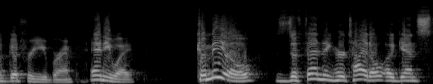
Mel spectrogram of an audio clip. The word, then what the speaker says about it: Camille: fans off anyway I I think it's pronounced Camille but it might be Camilla no it's Camille a Camille okay I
